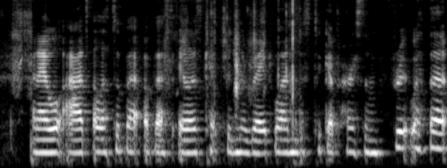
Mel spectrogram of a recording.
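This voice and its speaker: A woman with a Scottish accent, medium-pitched, fairly quick and fairly even in intonation. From Scotland. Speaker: parenting vlogger. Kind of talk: casual vlog.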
